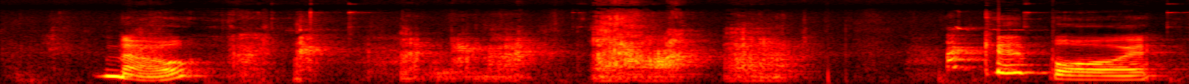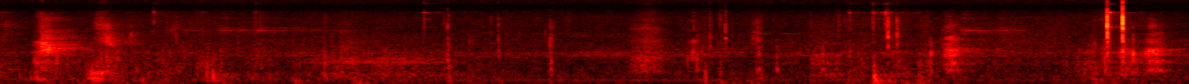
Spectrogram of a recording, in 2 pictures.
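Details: A young male Corgi, unhappy with a new collar, lets out a short rising yelp, then a longer wavering whine-howl after a stretch of a person speaking; quiet shuffling follows.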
